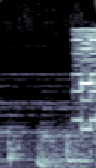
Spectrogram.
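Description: A telephone rings in a short, bright electronic burst that starts midway after a low murmur, loud and close.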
